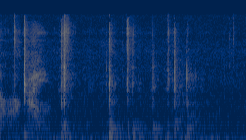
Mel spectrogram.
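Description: Small plastic snap-lid containers in a diamond-painting drill storage box being handled: a quick series of light plastic clicks as a lid is worked open and shut.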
